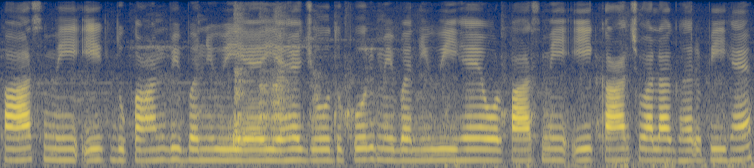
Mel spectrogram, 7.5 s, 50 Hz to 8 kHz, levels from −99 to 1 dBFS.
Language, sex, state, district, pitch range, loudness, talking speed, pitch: Hindi, female, Rajasthan, Bikaner, 190-195 Hz, -17 LUFS, 185 wpm, 195 Hz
